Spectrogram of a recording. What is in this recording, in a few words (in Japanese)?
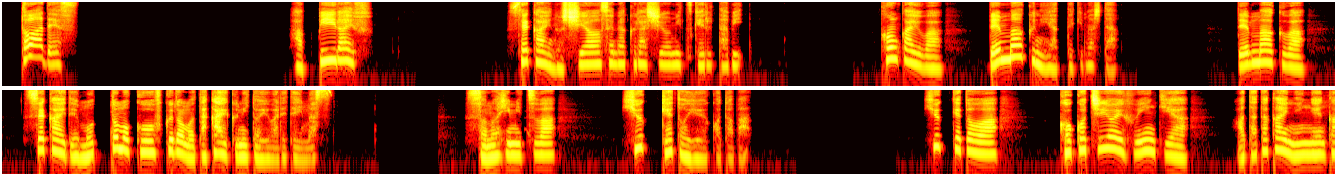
ナレーションALL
